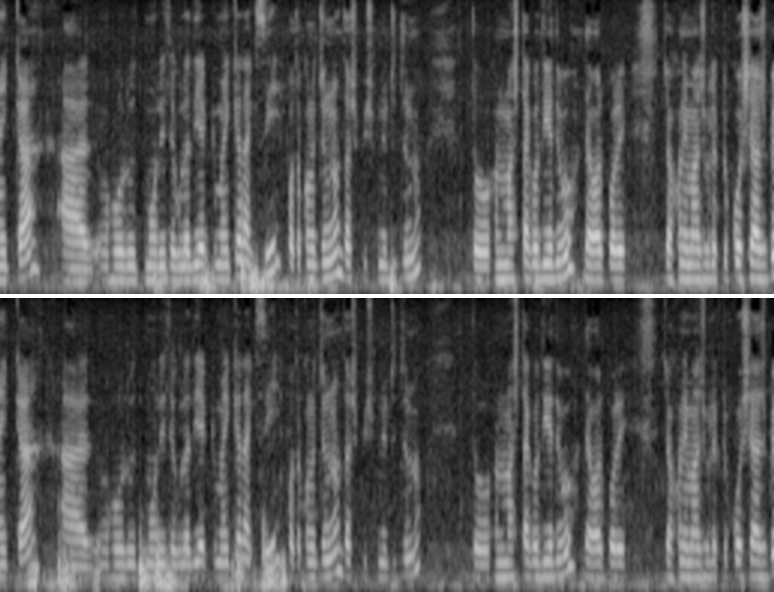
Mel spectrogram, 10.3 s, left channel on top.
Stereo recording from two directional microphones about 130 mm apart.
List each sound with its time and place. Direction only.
0.0 s speech: 20° left (ahead or behind)
6.3 s speech: 25° left (ahead or behind)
